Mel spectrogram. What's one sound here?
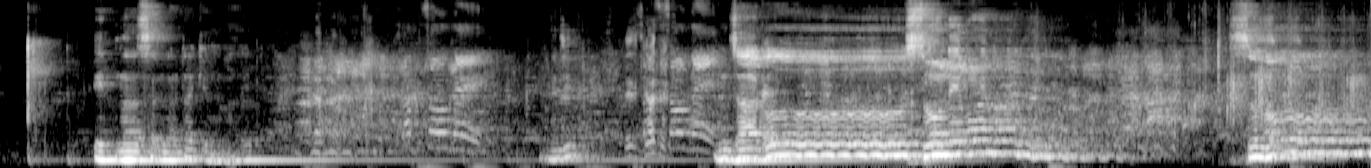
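A man sings into a microphone over loudspeakers.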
